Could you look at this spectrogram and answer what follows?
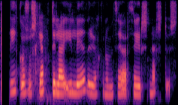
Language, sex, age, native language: Icelandic, female, 14, Icelandic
